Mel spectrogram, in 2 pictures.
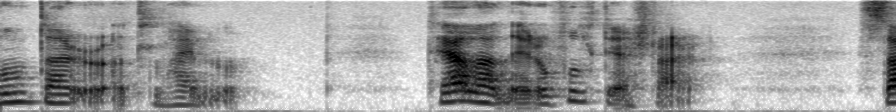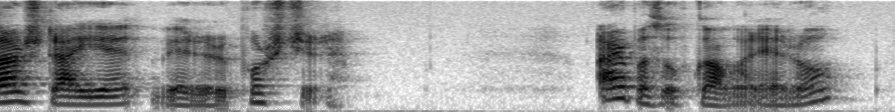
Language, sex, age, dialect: Faroese, female, 36-60, Norðurstreymoy/Eysturoy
